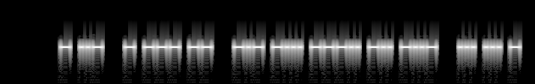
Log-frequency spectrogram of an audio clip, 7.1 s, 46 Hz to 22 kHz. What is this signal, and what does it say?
Morse code, heard as a keyed tone, about 28 wpm, 700 Hz. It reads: TU TOM KB8DX SST
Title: K1USN SST QSO Practice - 28wpm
